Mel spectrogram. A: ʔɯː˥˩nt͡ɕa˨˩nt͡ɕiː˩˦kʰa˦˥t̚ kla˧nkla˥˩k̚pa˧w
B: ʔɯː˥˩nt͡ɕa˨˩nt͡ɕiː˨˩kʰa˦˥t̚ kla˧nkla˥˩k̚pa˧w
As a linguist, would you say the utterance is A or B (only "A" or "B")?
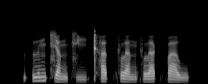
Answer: A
